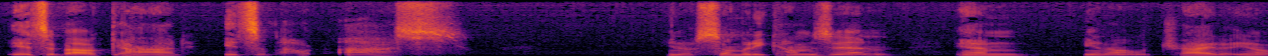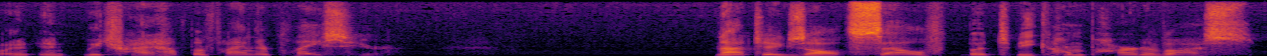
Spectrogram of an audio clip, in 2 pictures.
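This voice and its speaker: A pastor preaches a sermon in church in a chatty way, full of fillers and frequent check-ins with the congregation. His slightly high voice is very animated, creaky and breathy, at a moderate pace, with no echo.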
